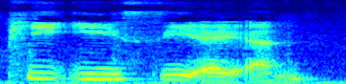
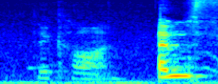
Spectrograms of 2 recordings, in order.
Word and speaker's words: pecan: How do you pronounce Pecan? Pecan. I'm stressed from you spelling words. Do you want me to type it out for you? I say pecan.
